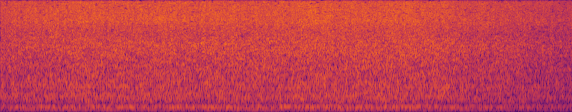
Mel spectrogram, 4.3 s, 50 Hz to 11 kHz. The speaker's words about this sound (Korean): 자, 탐사대는 옐로우스톤 강, 머라이어스 강을 지나서 6월 13일에 미조리 강을 가르는 대폭포에 이르렀습니다. 일행은 장엄한 자연의 모습에 입을 다물 수가 없었습니다.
